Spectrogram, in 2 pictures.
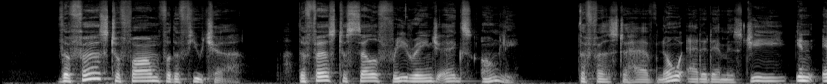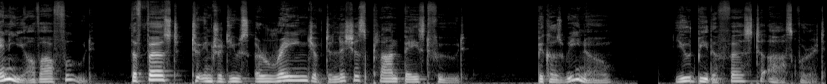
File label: English Soft Sell; OSM Talent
